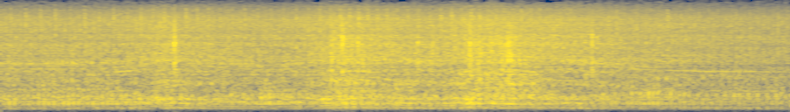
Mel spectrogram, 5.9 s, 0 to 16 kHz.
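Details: 1999 Toyota Sienna V6 idling with light uneven top-end taps about every second, like something hitting the valve cover; began after six NGK iridium plugs and oil change, also heard around 2300 rpm driving; cause unknown.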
